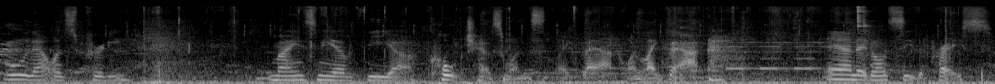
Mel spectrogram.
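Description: A woman's voice: medium pitch, steady tone, vocal fry. A woman vlogging as she shops in a retail outlet, musing aloud and reading off prices as she browses, filmed on a handheld phone. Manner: slow, musing price read-outs while browsing. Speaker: shopping vlogger. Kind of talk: casual shop-with-me narration. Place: retail outlet store, indoors. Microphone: handheld phone camera. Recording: store music behind.

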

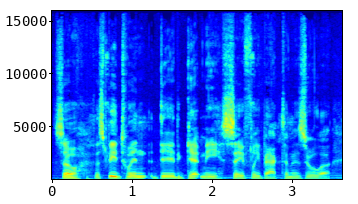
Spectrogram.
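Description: Relaxed young man vlogging a road trip. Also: low-pitched, moderate pace, slight background noise. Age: young adult. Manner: relaxed, rambling, with fillers and self-corrections. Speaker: motorcycle vlogger. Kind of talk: casual reflective vlog talk.

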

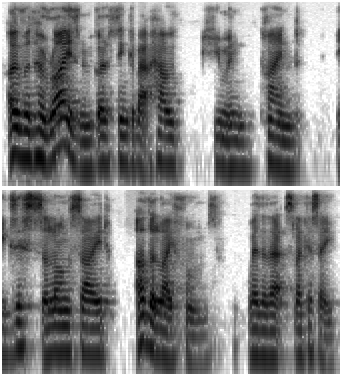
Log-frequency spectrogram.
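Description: A man, a guest researcher, thinking aloud in a casual interview, rambling with many fillers, his voice croaky from early morning. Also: medium pitch, normal speed, muffled recording.

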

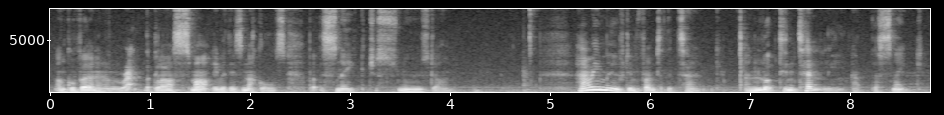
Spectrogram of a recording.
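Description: A man in his thirties with a British accent, reading a storybook aloud in an animated way. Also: on the low side, moderate pace, slight background noise, poor audio. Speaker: book reader. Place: small room indoors.

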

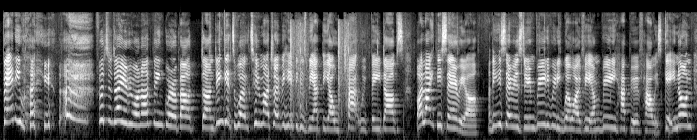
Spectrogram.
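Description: Woman gamer, young adult, hoarse, high and bouncy pitch, giggly self-talk commentary. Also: lively intonation, normal speed, fairly bright tone. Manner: chatty, giggly, talks to herself and the viewers. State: hoarse, losing her voice. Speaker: game channel host. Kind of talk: casual Minecraft let's play commentary.

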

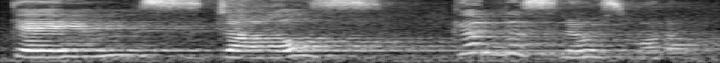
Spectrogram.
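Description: A woman's voice: high-pitched, expressive, slow. A woman playing a kindly, no-nonsense aunt in a 1940s-style radio drama. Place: school theater stage. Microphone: stand microphone, masked performer. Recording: very echoey, noisy theater, distant mic.

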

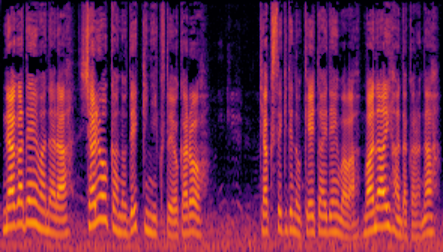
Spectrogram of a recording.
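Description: A woman's voice: mid-range voice, expressive, brisk, slight background noise, natural voice. A woman playing a stern, composed student with stiff, old-fashioned formal speech in an anime audio drama. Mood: matter-of-fact.

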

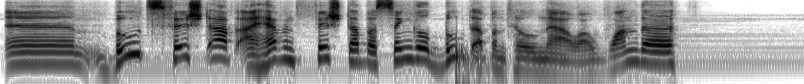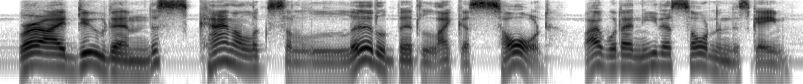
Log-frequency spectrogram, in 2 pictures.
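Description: Male gamer, unhurried casual commentary, half talking to himself, soft music underneath. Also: mid-range voice, big pitch swings. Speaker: gamer narrating a playthrough.

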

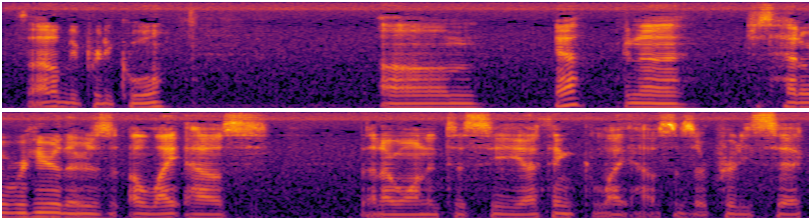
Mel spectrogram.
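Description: A young man with a lowish voice chats loosely to his action camera, filling pauses with easy ums and likes. He films from the driver's seat and out by the shore. Heavy road and wind noise sits under every word. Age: young adult. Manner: laid-back, rambling, lots of fillers. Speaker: vlogger on a road trip. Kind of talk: casual travel vlog. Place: inside a car and outdoors by the sea. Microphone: action camera on dashboard or held at arm's length. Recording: loud car and wind noise.

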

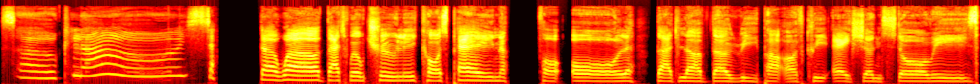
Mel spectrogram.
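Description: A woman's voice: on the low side, very slow, clear, resonant tone, no echo, studio quality. A woman playing a gleeful, sinister demonic entity in a horror audio roleplay, taunting in a singsong, menacing way. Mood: hungry glee.

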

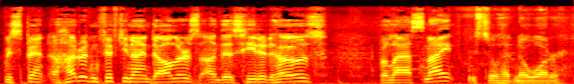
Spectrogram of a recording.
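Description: A man in his fifties films himself outdoors, phone at arm's length, and his voice swings up and down as he cracks dry jokes about life on the road. His pitch sits in the middle of the male range. Music plays clearly under his narration. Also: normal speed. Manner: joking, lively and wry. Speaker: RV vlogger. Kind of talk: casual travel vlog chat. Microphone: phone held at arm's length.

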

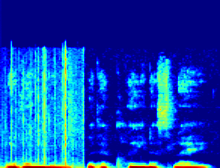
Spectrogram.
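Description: Slow, very soft husky ASMR woman. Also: medium pitch, completely flat delivery. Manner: mostly whispered, soothing, unhurried delivery. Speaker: guided meditation host. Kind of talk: ASMR guided meditation.

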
